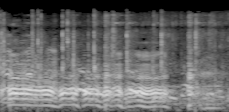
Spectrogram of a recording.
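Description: A voice chanting in quick, repeated up-and-down swoops of pitch that stop a little before the end, with a few sharp clicks over it.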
